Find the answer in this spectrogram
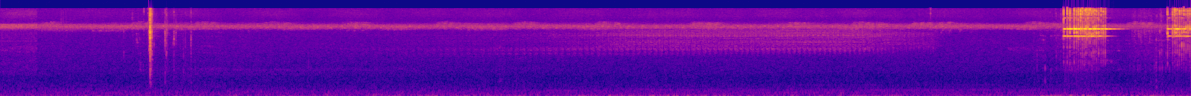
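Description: Spinning reel cranked slowly during a retrieve, with a single sharp click about two seconds in. Near the end the reel's drag gives line in two short, loud buzzing bursts as a fish strikes and pulls.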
